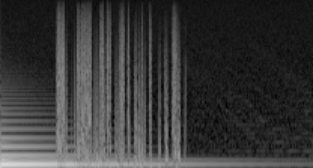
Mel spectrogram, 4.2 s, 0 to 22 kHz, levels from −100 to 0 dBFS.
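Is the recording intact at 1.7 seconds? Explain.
No. At 1.7 seconds the music sits inside a stretch of loose connector crackle running from about 0.74 to 2.45 s: an irregular burst of scratchy crackle breaking through the signal. A worn or dirty contact somewhere in the chain is making and breaking rapidly as it shifts, chopping the audio on and off in quick, uneven bursts, while any DC present on the line turns each reconnection into a pop.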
